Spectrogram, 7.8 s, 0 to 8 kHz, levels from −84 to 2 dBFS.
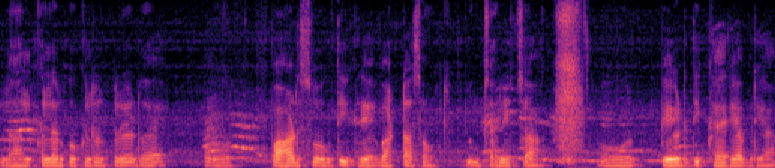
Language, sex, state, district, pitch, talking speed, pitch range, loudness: Rajasthani, female, Rajasthan, Churu, 155 Hz, 170 wpm, 150-160 Hz, -21 LUFS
